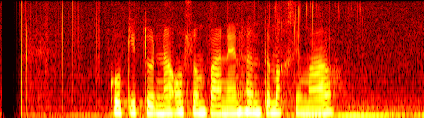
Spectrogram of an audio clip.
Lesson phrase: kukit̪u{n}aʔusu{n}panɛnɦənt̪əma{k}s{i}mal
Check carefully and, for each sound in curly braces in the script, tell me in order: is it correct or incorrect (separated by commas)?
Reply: correct, incorrect, correct, correct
